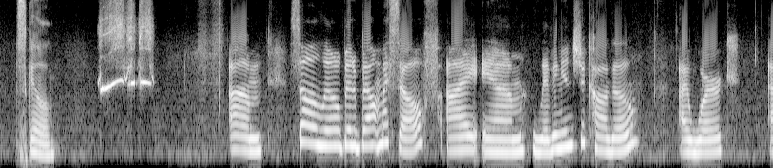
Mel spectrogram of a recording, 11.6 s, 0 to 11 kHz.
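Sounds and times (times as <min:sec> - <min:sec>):
speech: 0:00.4 - 0:01.0, 0:03.4 - 0:09.6, 0:10.2 - 0:11.5
whistling through teeth: 0:01.5 - 0:02.4.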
